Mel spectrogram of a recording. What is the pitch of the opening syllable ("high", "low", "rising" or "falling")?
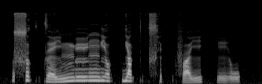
high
